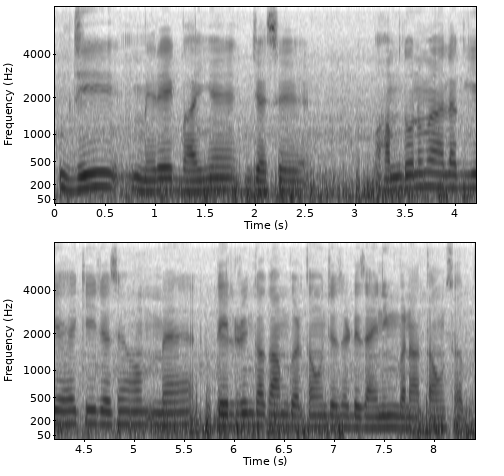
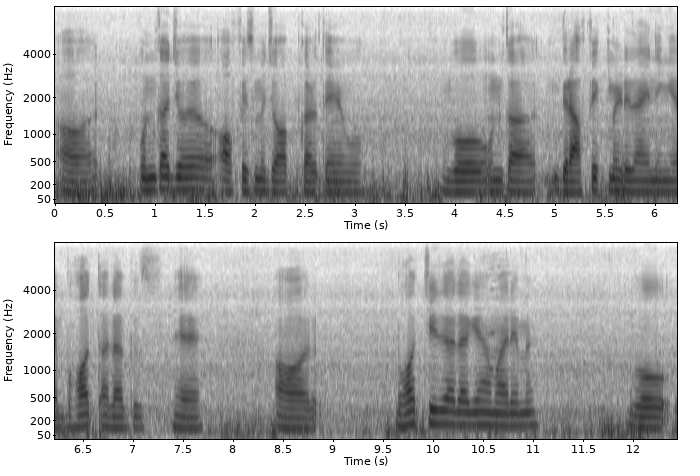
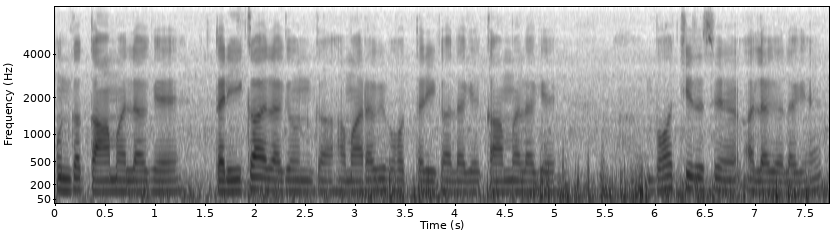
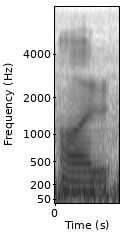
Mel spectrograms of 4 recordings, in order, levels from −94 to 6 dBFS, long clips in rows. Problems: constant background noise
